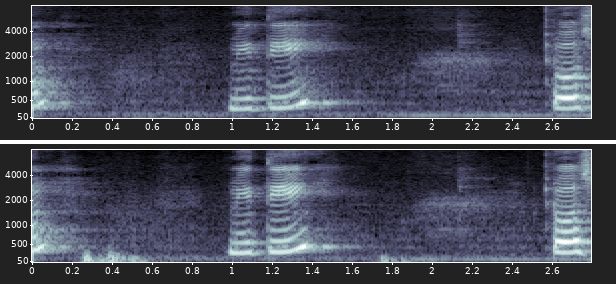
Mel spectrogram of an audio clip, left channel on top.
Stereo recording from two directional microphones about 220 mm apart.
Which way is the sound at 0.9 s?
25° right (ahead or behind).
